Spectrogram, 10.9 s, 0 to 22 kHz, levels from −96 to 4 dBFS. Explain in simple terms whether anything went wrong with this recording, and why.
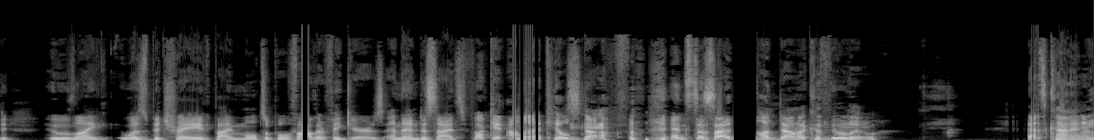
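The speech cuts out four times, most likely a Bluetooth dropout: sound packets reached the headphones too late and were thrown away. There is a short hole at 3.03 s, broken stutters between 5.14 and 5.42 s, a longer gap from 7.34 to 7.59 s, and more stutters from 10.09 to 10.41 s. Unlike a pause or a freeze, the speech doesn't wait. It comes back further on, as if it had kept playing through the silence.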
